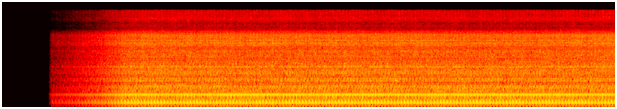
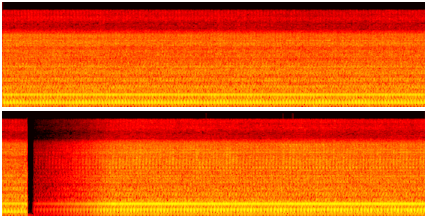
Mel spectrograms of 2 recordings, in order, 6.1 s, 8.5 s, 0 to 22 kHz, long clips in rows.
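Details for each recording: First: Mid-1980s Nissan GX1000 750-watt petrol generator starts and settles into a steady, even hum with no knocking while unloaded; under a 500-watt load it makes metallic knocking, owner unsure if rod knock or loose muffler. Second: Mid-1980s Nissan GX1000 750 W generator: runs smoothly with no load, then the note drops with light metallic knocking under a 500 W shop-light load; owner unsure whether rod knock or something loose in the muffler.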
